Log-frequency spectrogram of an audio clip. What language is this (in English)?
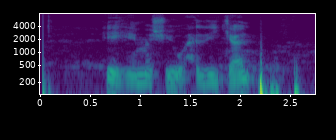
Kabyle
